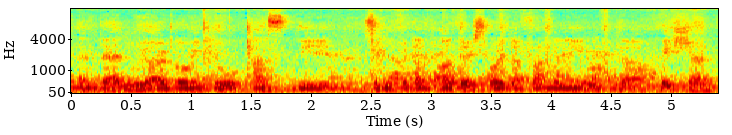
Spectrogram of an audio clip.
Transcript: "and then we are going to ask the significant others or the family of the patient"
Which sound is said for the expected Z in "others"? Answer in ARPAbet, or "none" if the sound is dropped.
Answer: S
